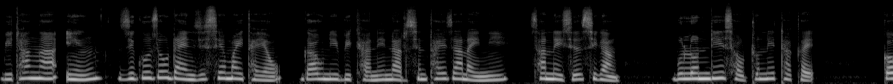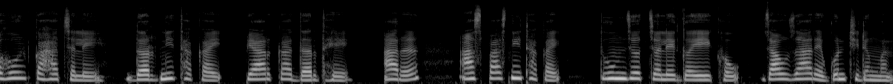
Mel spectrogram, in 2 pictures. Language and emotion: Bodo, neutral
